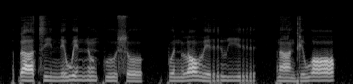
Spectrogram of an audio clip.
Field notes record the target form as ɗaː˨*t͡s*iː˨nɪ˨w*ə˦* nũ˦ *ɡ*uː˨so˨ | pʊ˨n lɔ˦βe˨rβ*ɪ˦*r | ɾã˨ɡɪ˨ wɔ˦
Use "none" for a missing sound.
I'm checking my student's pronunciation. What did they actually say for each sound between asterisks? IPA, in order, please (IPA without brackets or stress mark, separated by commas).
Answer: t͡s, ɪ˦, k, i˦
